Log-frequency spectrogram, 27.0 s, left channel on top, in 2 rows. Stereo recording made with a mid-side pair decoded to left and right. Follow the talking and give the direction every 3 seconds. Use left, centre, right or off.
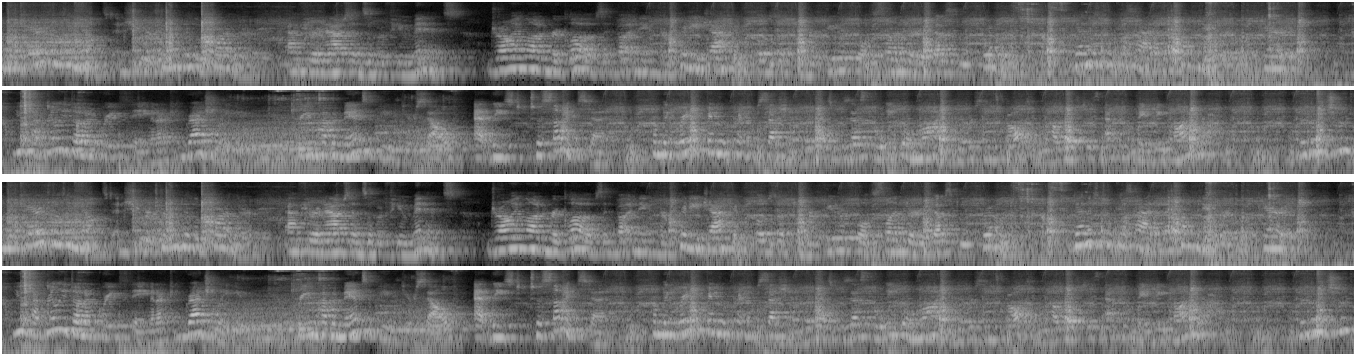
right, right, right, right, right, right, centre, left, left.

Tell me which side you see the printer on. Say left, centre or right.
left.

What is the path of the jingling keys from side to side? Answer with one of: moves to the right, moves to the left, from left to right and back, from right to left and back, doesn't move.
moves to the left.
